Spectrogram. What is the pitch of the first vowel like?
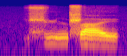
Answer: high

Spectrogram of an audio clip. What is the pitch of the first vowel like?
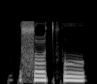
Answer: low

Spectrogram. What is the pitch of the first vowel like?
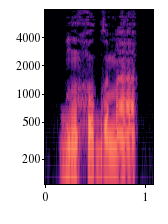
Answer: falling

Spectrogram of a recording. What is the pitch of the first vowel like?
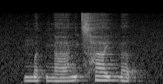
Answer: low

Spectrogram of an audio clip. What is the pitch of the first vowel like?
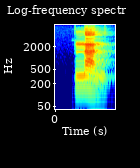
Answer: falling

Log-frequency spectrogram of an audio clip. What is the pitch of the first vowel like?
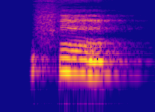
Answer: low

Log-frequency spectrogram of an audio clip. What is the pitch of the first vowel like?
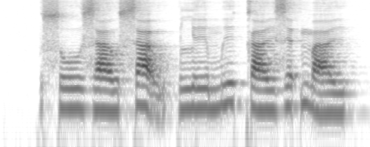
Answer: low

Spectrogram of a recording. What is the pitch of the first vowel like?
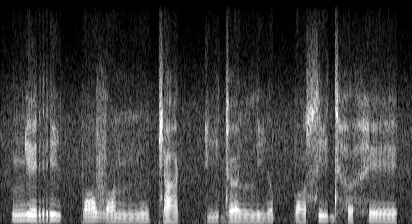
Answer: falling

